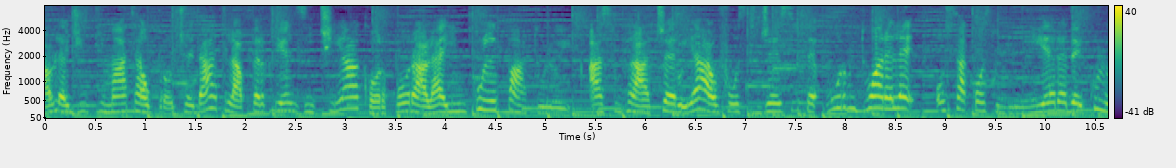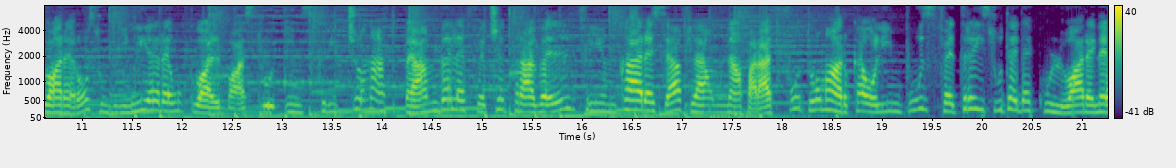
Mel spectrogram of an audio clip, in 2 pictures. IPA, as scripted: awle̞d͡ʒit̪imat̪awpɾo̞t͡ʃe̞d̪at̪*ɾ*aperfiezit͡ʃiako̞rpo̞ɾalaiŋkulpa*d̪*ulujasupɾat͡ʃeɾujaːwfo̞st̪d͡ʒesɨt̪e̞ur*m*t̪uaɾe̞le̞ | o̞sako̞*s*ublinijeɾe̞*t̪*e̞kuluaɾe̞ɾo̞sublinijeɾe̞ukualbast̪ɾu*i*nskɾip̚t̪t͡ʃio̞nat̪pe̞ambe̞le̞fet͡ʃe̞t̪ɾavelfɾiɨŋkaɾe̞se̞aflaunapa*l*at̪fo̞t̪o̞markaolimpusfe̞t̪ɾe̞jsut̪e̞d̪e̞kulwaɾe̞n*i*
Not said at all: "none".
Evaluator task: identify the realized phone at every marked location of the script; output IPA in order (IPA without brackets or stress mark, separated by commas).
l, t̪, m, s, d̪, i, ɾ, e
